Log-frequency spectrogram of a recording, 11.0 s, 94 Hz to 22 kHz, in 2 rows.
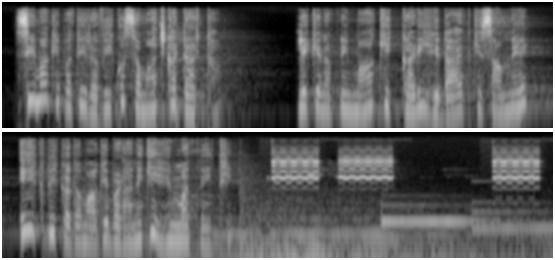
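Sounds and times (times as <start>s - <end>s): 
speech: 0.2s - 2.3s, 2.9s - 8.0s
telephone ringing with electronic warbling tones: 8.2s - 9.4s, 10.4s - 11.0s.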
